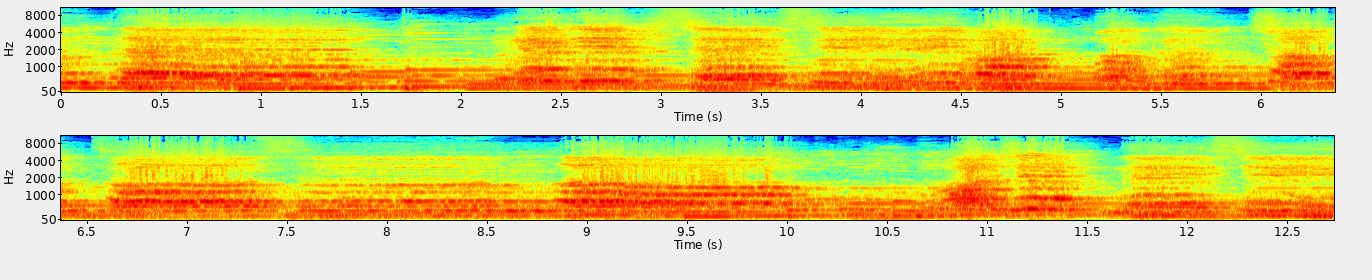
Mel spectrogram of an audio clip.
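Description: Mixed choir of women and men singing a song together, in sustained phrases with brief breaks between them.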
